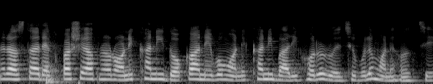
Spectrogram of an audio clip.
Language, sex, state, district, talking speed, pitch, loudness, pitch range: Bengali, female, West Bengal, Paschim Medinipur, 180 wpm, 225 Hz, -18 LUFS, 195-245 Hz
